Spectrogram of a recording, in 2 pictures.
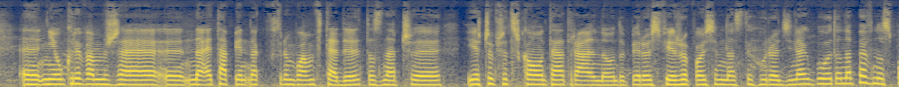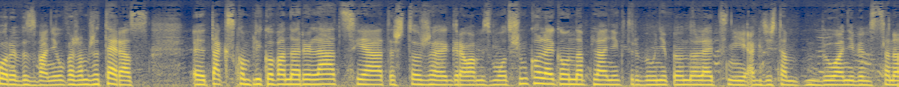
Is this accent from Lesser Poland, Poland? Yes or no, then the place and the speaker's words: no; Warsaw, Masovian Voivodeship, Poland; Jeszcze w związku z tym, że ja jestem z Warszawy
